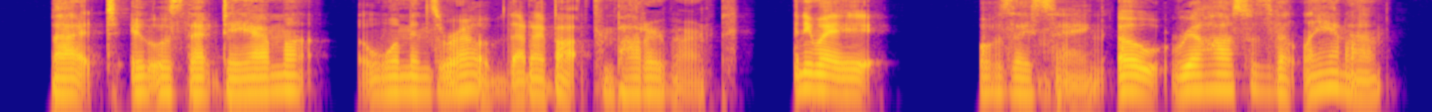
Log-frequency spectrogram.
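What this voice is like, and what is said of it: Congested, stuffy-nosed voice. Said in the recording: “my allergies have been terrible. So I apologize if I sound congested.”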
